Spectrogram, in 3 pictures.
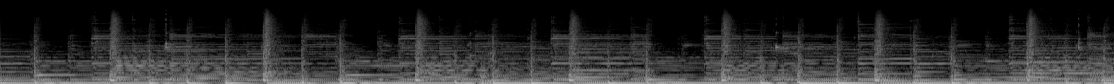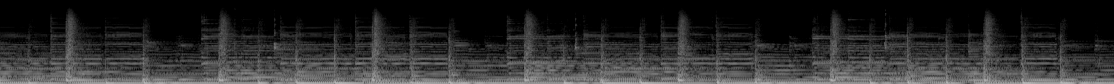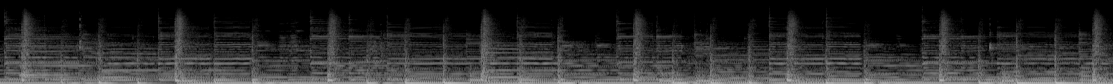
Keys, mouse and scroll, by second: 3.6 click, 3.9 click, 4.8 b, 5.5-5.9 scroll up 1, 5.9 [, 6.1 scroll up 1, 6.5 click, 9.0 click, 9.7 scroll down 1, 10.1 ], 10.6 ], 10.8 click, 12.3 scroll down 1, 13.0 click, 13.8 scroll up 1, 14.1 ], 14.2 ], 14.5-14.9 scroll down 1, 15.0-15.5 scroll down 2, 15.5 click, 17.1-18.1 scroll down 1, 18.3 click, 24.1 click, 25.0 shift+click, 29.8 click, 30.7 ctrl+z, 31.1-33.1 drag.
